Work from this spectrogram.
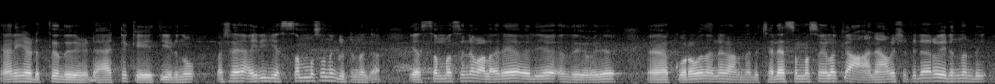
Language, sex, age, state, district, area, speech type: Malayalam, male, 18-30, Kerala, Palakkad, rural, spontaneous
